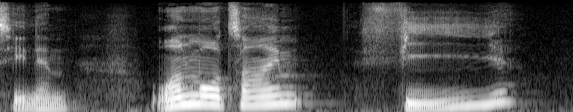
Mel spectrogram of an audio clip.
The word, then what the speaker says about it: fille: So you've got I, and in that case, well, you will have to pronounce I and then the y. Okay, so you get fille, fille. All right, next example is papillon, papillon. Okay, so you have to pronounce this I.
